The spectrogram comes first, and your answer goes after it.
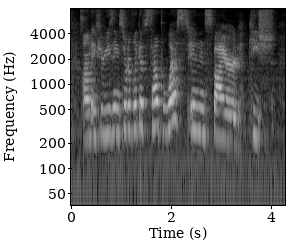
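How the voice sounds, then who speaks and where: High-pitched woman's speech with ordinary pitch variation. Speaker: baker hosting a cooking stream. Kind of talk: live cooking tutorial. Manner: fast; casual with many fillers.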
